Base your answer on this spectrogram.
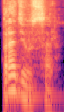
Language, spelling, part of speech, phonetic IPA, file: Russian, продюсер, noun, [prɐˈdʲusɨr], Ru-продюсер.ogg
- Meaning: producer (male or female)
